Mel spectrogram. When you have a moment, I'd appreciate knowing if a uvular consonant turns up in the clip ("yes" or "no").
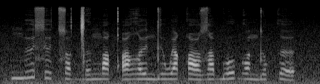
yes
